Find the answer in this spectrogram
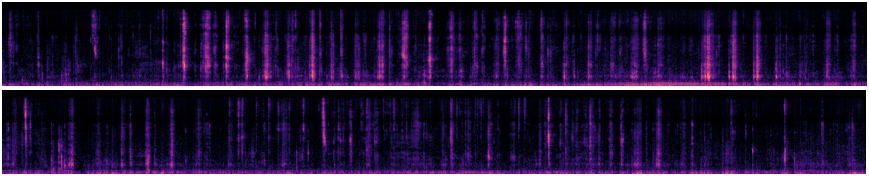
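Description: A person chewing and crunching mouthfuls of food close to the microphone: a steady run of crisp crunches and sharp mouth clicks, the loudest bite about twelve seconds in.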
